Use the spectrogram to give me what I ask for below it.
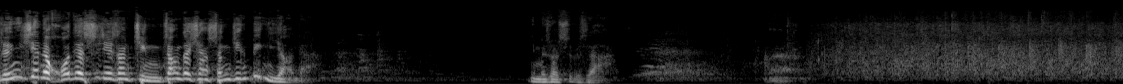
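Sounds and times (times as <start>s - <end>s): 
speech: 0.0s - 3.2s, 5.3s - 6.2s
laughter: 3.2s - 4.5s, 6.4s - 7.4s
audience applause: 7.1s - 11.2s.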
